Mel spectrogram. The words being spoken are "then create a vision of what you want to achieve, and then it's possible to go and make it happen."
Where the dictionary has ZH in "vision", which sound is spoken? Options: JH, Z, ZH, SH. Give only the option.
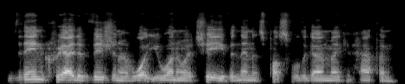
ZH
